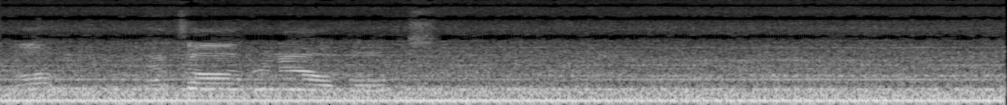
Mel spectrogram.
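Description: A tractor engine rumbles steadily up close.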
